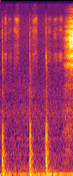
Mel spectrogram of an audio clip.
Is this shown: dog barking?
no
